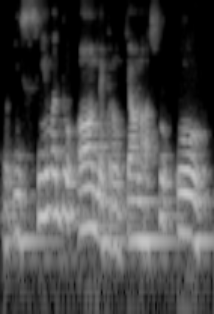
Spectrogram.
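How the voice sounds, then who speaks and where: A man teaching a vocabulary lesson from slides, explaining slowly step by step and repeating key words. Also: medium pitch, lively intonation, dark tone. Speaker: Greek teacher. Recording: roomy, dull lo-fi sound.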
